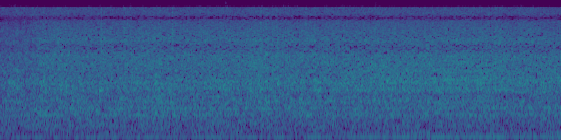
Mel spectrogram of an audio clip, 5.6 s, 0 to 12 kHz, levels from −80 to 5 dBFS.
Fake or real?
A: real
